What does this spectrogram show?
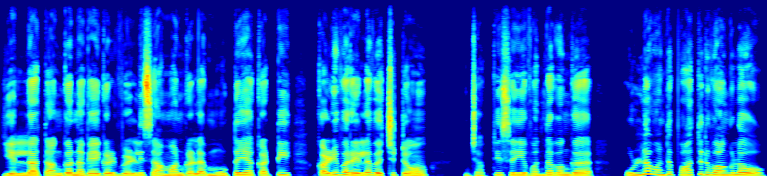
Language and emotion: Tamil, fearful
